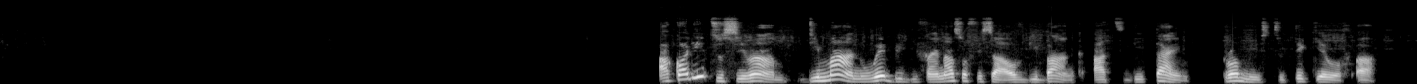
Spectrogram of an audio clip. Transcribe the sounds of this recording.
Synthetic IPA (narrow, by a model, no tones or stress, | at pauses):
akɔdĩŋtusiɹam | dimãnwebidifaɪnãnsɔfisaɔvdibãŋkatditãɪ̃m | pɹɔmistutekʰːɛɹɔva̰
